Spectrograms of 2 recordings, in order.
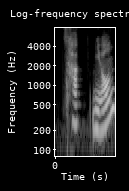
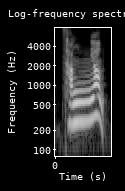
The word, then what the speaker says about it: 작년: So 작년, letter by letter. 작년. However, in real life, we pronounce 작년.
